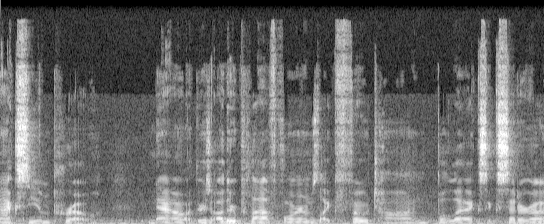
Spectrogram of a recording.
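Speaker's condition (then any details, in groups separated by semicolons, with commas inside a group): No condition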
